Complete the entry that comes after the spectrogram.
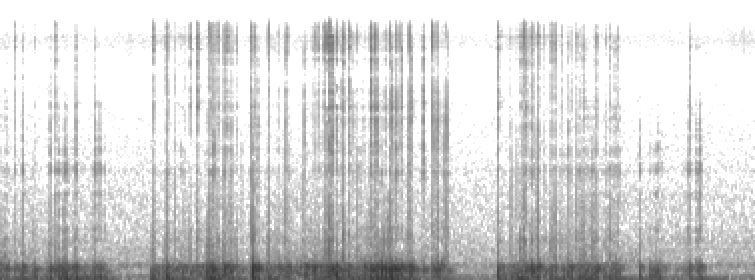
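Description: Long acrylic nails scratch across a hollow steel mesh microphone grille. The sound is a dense, boomy scraping rumble concentrated in the deep lows, with thin bright crackles and sharp clicks scattered through it and stronger swells around the middle and near the end. It briefly dips quiet before each new pass.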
